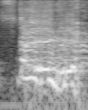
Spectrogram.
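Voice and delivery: imitated screaming. Retelling her dad screaming on the phone with the ambulance, retelling a scream. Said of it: "He's screaming like".

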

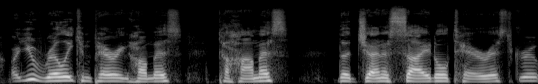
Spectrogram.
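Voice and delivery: ordinary delivery

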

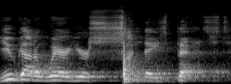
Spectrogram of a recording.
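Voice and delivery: put-on angry tone. Quoting an elder who was mad at the speaker, retelling an angry elder. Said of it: "he was really mad at me".

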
